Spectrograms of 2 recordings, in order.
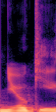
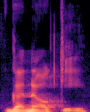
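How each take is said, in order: First: Said in the usual way. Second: "gnocchi" with a hard G, guh-NOK-ee; mispronounced gnocchi. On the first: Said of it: "She also corrected someone's pronunciation". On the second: Retold or imitated. Quoting her bad correction, "gnocchi" with a sounded G. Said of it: "saying it was pronounced".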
